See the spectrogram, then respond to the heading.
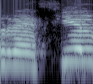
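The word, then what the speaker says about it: Raphael: आर्केंजेल rough कई लोग रेफल बोलते हैं कई लोग रफेल बोलते हैं इंग्लिश का वर्ड है तो उसका उच्चारण अलग अलग हो सक ग्रीन कलर की एनर्जी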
